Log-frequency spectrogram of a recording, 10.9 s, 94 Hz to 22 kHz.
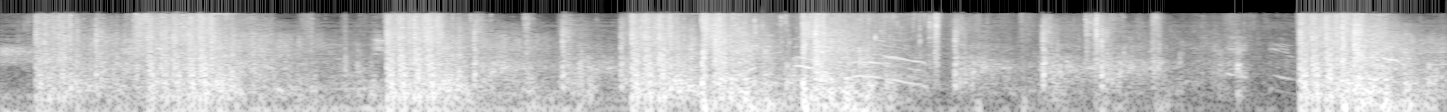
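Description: Dense bursts of automatic gunfire and rattling shots from a PS4 shooter game, loud and near, with heavy thuds and a brief lull before another burst.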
